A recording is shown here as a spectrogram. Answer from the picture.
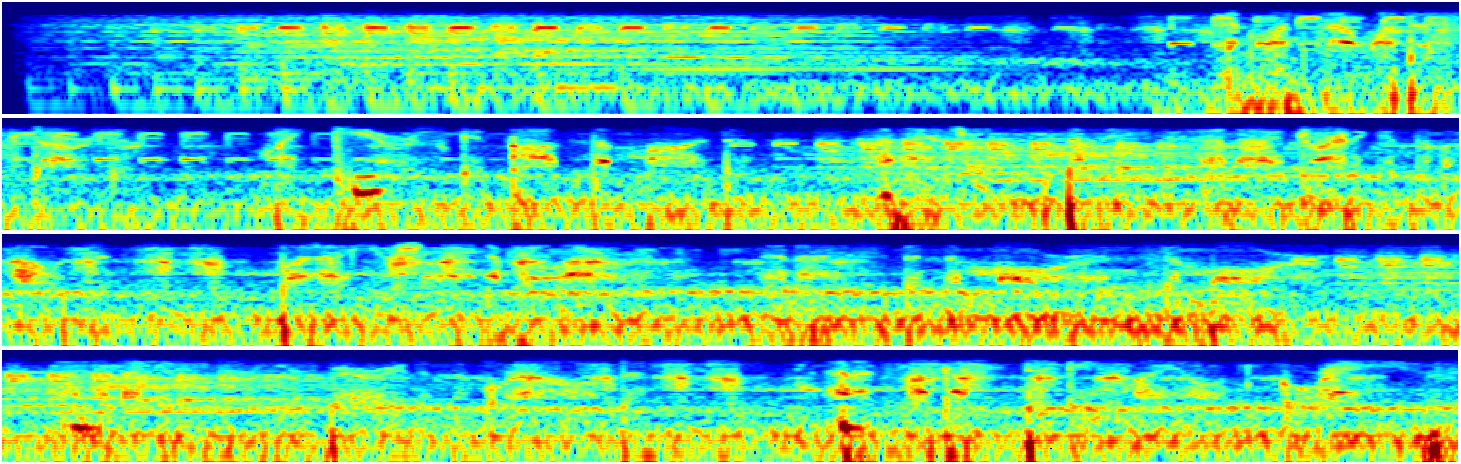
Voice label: whisper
